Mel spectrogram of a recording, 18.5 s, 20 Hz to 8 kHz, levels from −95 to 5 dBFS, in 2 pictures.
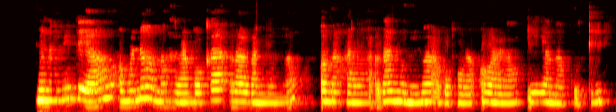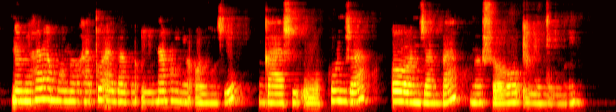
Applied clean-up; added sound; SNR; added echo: neural mask model DeepFilterNet 3.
